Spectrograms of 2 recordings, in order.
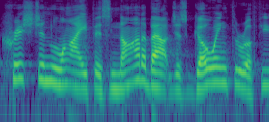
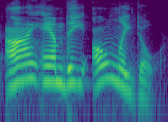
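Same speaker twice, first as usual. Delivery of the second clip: slow and raised, weight on "only door"; emphatic declaration; 5 semitones higher, slower than usual. Retold or imitated. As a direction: spell out "I am the only door" slowly and firmly. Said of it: "that's what he's saying emphatically".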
